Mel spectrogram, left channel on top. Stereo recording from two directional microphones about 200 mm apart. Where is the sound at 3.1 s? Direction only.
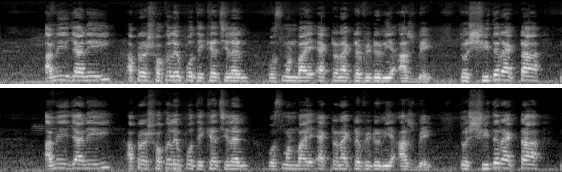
20° right (ahead or behind).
